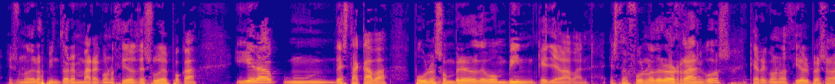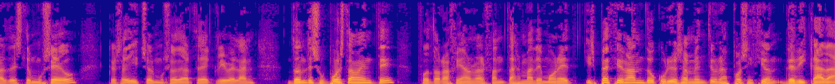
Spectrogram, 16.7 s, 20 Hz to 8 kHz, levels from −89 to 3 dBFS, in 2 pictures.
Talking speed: 200 wpm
